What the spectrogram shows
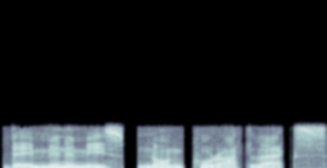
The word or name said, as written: de minimis non curat lex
